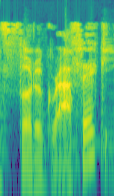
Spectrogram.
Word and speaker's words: photographic: And in photographic, it moves again. Photographic. That's incredible.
